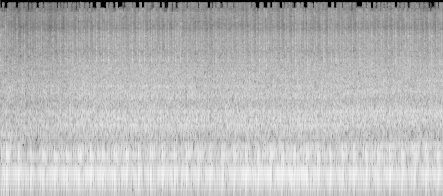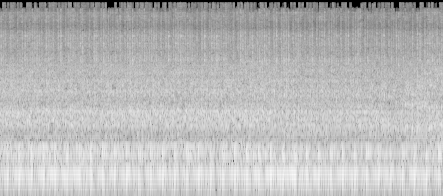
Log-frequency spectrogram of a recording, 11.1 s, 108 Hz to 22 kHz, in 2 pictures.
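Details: VW Transporter T5 2.5 AXD/AXE diesel: rough idle with fast, steady top-end clatter, low power, noise from head and intake, metal dust in oil. Camshaft worn by lack of lubrication from leaking plugs; fixed by welding the plugs and replacing camshaft, tappets and bearings.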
